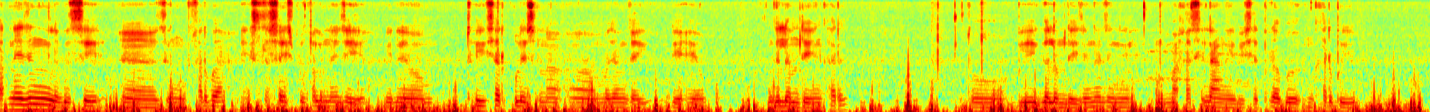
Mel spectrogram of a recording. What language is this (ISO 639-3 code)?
brx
